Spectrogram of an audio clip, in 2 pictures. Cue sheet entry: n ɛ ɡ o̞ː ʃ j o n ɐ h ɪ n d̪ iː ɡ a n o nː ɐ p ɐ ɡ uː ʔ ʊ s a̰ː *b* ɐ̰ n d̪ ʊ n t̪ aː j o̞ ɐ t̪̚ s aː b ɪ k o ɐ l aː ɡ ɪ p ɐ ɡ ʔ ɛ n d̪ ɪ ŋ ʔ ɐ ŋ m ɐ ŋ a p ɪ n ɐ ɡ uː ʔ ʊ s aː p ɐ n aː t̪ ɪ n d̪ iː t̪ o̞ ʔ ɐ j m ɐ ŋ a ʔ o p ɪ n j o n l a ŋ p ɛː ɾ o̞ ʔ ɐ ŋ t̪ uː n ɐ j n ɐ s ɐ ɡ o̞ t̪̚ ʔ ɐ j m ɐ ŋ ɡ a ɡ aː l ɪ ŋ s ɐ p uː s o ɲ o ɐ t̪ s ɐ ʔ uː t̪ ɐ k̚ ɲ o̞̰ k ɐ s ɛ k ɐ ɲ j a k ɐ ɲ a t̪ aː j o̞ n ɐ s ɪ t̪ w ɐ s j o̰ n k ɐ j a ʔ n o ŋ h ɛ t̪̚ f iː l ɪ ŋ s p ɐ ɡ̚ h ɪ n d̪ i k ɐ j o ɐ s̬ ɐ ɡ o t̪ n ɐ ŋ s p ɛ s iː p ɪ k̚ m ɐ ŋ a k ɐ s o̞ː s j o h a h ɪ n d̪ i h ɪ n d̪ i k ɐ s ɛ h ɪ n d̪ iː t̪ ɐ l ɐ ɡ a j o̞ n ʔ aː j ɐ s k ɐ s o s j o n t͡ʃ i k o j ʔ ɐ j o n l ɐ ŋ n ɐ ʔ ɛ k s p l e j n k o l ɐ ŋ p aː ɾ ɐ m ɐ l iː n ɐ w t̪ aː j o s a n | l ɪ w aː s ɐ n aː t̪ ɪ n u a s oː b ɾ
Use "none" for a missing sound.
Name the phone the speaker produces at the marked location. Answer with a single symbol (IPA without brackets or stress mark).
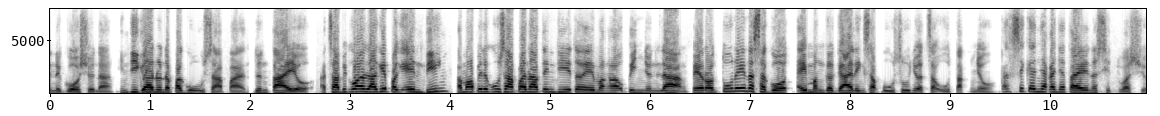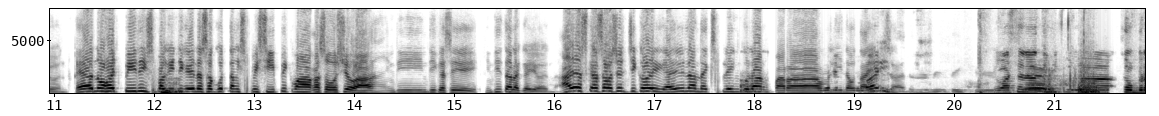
p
